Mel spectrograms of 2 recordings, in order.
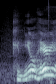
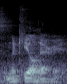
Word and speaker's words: N'Keal Harry: Keneal Harry? I thought that started with a K. – I think it's N'Keal Harry. – N'Keal Harry. Yeah. I've been saying it wrong this whole time.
